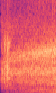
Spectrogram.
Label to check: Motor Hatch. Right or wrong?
Right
